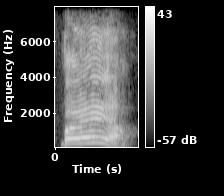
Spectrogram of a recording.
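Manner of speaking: high, loud "bam" for a gunshot; exclaimed sound effect. Retold or imitated. Retelling a shooting scene to viewers, loud exclamation. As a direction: punch it out like a shot going off.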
